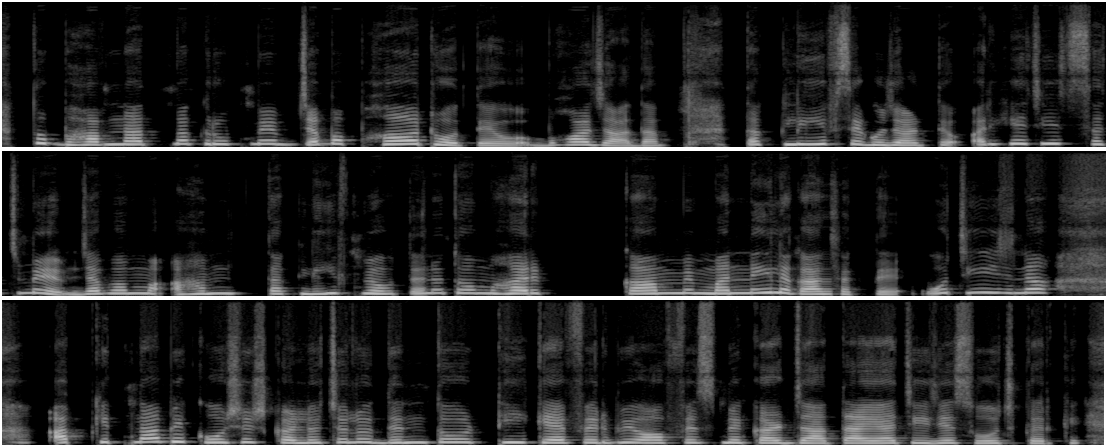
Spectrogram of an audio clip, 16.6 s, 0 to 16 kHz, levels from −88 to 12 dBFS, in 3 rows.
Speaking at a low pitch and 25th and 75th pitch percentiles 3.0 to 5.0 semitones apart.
No: very high, 320 Hz; average, 4.6 semitones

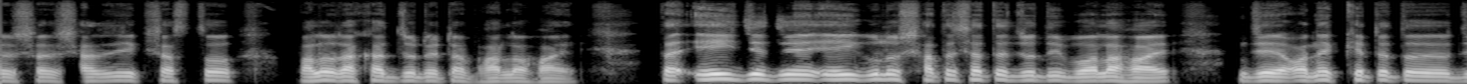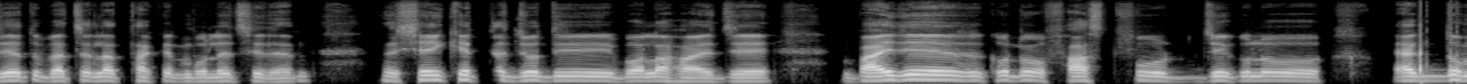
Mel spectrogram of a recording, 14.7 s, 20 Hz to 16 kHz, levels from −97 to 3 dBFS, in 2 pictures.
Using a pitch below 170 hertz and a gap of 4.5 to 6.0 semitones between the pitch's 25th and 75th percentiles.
No: low, 135 Hz; average, 3.3 semitones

